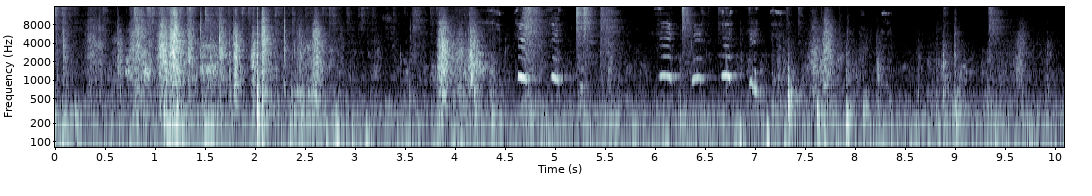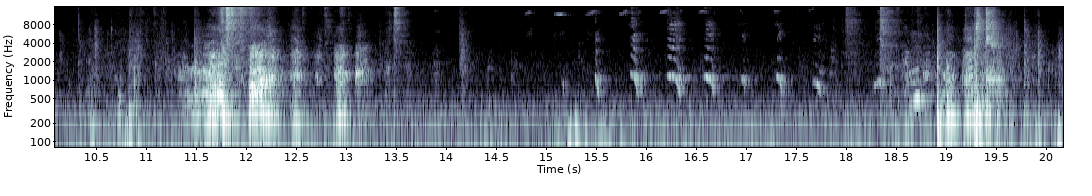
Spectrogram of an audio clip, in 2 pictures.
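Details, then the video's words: Husky mother and her seven-week-old puppy brawling: scuffling noises with short high whiny yelps and squeaks from the puppy, bursts of rough growly vocal sounds, and a steady low hum behind. "Husky Mama and Puppy Brawling"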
